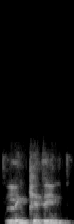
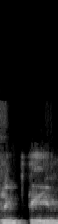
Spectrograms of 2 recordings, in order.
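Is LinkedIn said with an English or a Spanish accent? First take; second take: Spanish; English. First: It is said with a Spanish accent. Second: It is said with an English accent. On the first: The speaker calls it wrong. "as my Spanish people uh, speakers like to say" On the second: The speaker calls it right. "it's LinkedIn"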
